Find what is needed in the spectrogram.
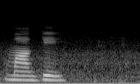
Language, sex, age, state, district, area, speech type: Marathi, female, 18-30, Maharashtra, Sindhudurg, rural, read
